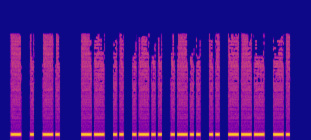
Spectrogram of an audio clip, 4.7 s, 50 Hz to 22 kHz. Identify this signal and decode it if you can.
Morse code, heard as a keyed tone, about 25 wpm, 1000 Hz. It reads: TEN MILLION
